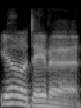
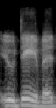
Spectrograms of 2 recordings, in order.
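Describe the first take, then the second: First: It is said with exaggerated, disgusted intonation. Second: It is said plainly, without dramatic intonation. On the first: The speaker calls it right. "you say, ... with that special juice to it" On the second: The speaker calls it wrong. "you don't just say"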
